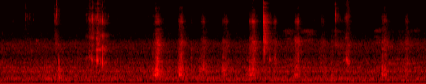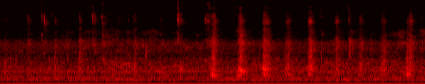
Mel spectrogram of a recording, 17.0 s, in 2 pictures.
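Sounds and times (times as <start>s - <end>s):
cucumber crunching: 0.5s - 2.2s.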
